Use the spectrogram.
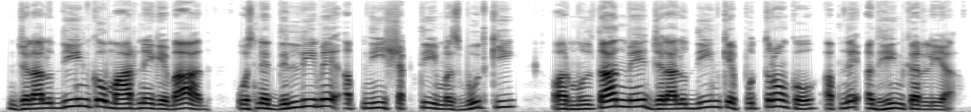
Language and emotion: Hindi, neutral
